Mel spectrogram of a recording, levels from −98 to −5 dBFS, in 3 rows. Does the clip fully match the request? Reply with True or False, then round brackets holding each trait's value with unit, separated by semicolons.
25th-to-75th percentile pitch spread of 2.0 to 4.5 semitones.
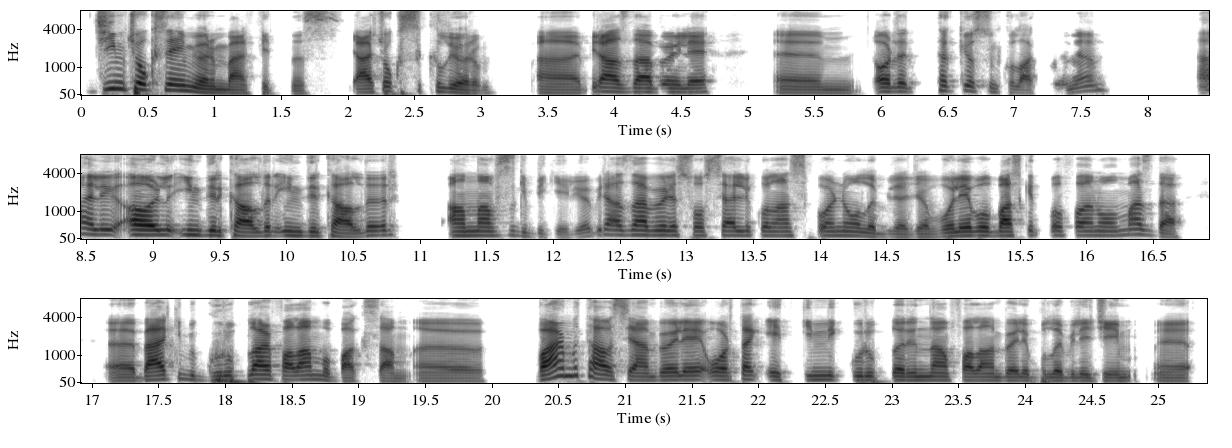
False (5.3 semitones)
